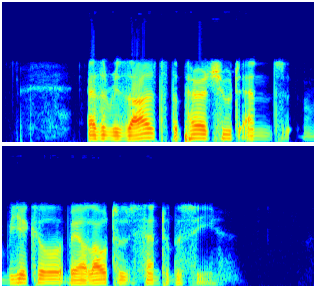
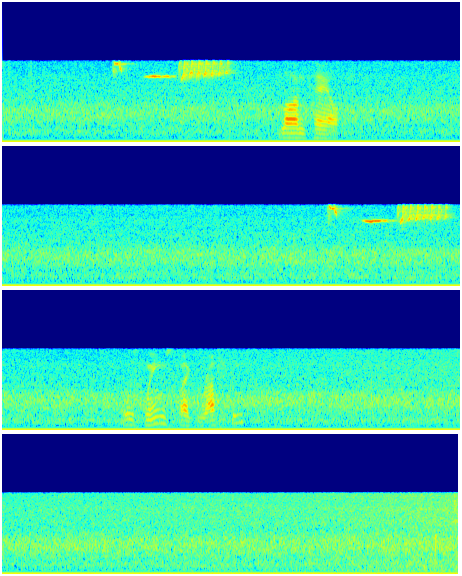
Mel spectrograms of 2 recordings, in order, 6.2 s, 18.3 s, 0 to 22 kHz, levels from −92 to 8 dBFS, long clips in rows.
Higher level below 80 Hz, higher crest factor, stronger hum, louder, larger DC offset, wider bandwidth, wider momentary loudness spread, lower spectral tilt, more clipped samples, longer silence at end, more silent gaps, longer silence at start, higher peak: first, -46 dBFS vs -56 dBFS; about the same, 18 dB vs 22 dB; neither; first, -18 LUFS vs -25 LUFS; second, under 0.1% vs 3%; about the same, 4.3 kHz vs 4 kHz; first, 19 LU vs 15 LU; first, -9.5 dB/octave vs 0.5 dB/octave; neither; first, 1 s vs 0 s; neither; first, 0.85 s vs 0 s; about the same, -2 dBFS vs -4 dBFS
